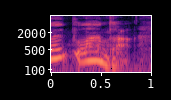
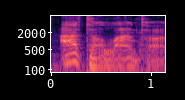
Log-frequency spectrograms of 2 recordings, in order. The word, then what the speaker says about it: Atalanta: Huntress woman from taga atanta not Atlanta which is named after something different but Atalanta and I'll spell it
